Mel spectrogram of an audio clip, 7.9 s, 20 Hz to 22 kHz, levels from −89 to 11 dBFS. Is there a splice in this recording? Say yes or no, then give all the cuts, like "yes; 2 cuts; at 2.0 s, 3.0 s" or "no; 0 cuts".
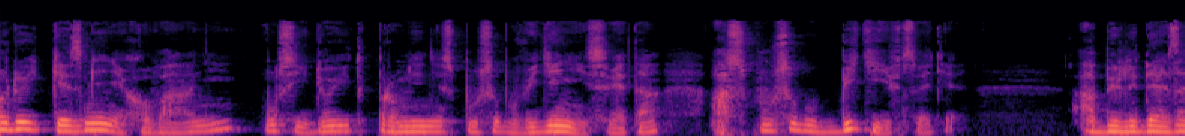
yes; 1 cut; at 6.0 s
